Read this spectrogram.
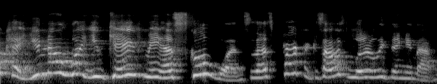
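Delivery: high, loud burst of delight; real excitement at a perfect suggestion; excited. Real, not acted. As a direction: exclaim it eagerly, pitched well up. Thrilled by a viewer's suggestion.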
